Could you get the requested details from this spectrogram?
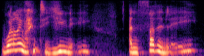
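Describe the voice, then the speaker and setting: A woman, a guest in a relaxed interview. Her voice has a gravelly, creaky edge. She speaks with animated, enthusiastic energy. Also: on the high side, a little slow. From Essex, England. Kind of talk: casual conversational interview.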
